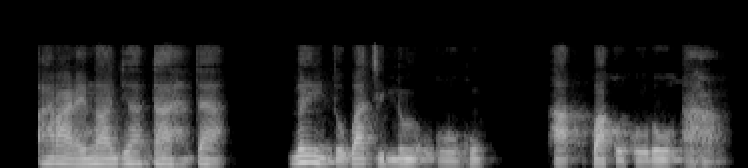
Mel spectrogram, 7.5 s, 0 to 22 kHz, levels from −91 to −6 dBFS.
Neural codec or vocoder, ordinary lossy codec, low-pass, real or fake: codec, 16 kHz, 0.5 kbps, FunCodec, trained on Chinese and English, 25 frames a second; AAC, 48 kbps; 7.2 kHz; fake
